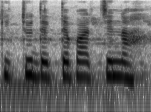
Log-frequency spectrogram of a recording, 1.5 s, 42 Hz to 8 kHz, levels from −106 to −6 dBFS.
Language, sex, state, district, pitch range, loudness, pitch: Bengali, female, Tripura, Dhalai, 210-230 Hz, -14 LUFS, 220 Hz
